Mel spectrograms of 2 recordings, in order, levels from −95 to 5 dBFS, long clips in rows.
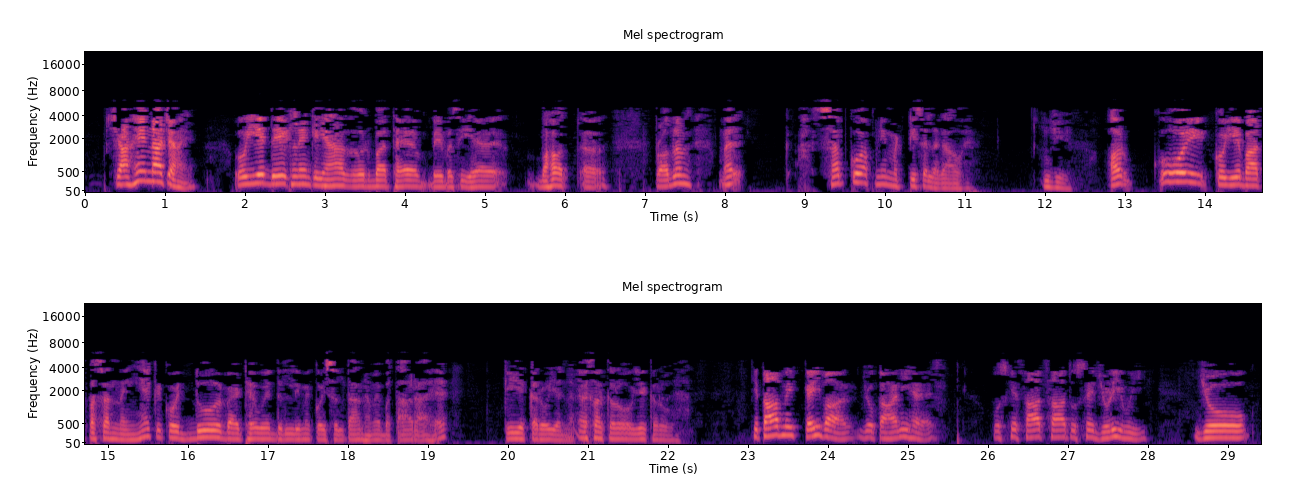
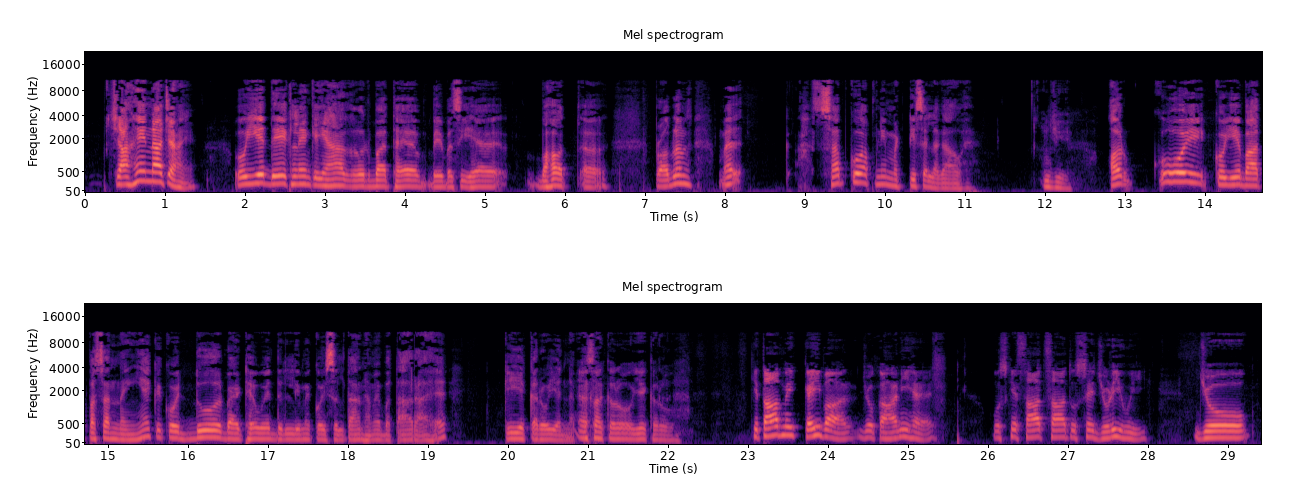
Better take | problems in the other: second | garbled, watery; badly; nothing above 5 kHz; slightly in the second

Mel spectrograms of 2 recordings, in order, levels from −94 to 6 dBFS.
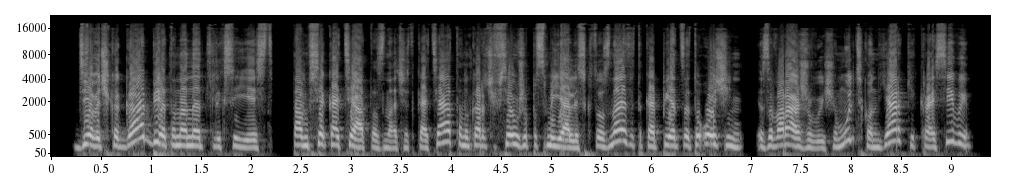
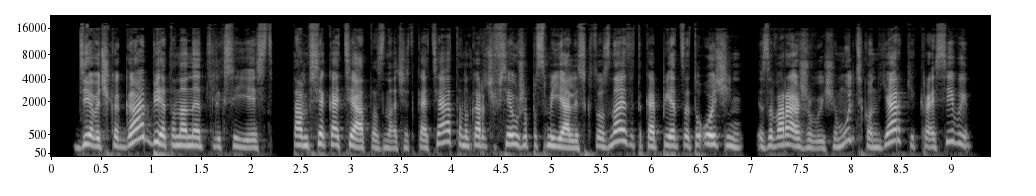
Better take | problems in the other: second | distortion; heavy; 8 dB below the speech

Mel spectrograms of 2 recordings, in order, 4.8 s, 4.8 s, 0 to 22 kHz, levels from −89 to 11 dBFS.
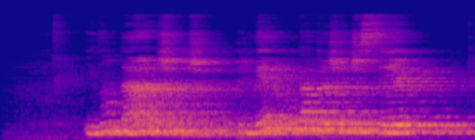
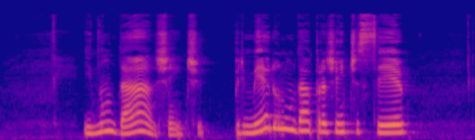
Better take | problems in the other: second | off-mic speech; far // room echo; strong; dies away in 2.8 s

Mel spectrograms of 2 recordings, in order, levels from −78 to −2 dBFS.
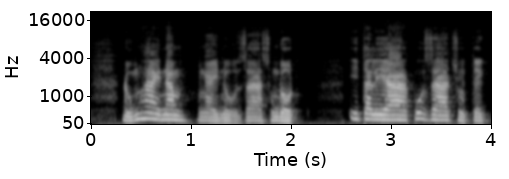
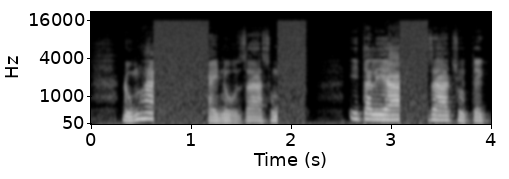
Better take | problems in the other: first | audio cutting out; filled with static; at 0.5 s for 0.5 s, at 2 s and at 3 s

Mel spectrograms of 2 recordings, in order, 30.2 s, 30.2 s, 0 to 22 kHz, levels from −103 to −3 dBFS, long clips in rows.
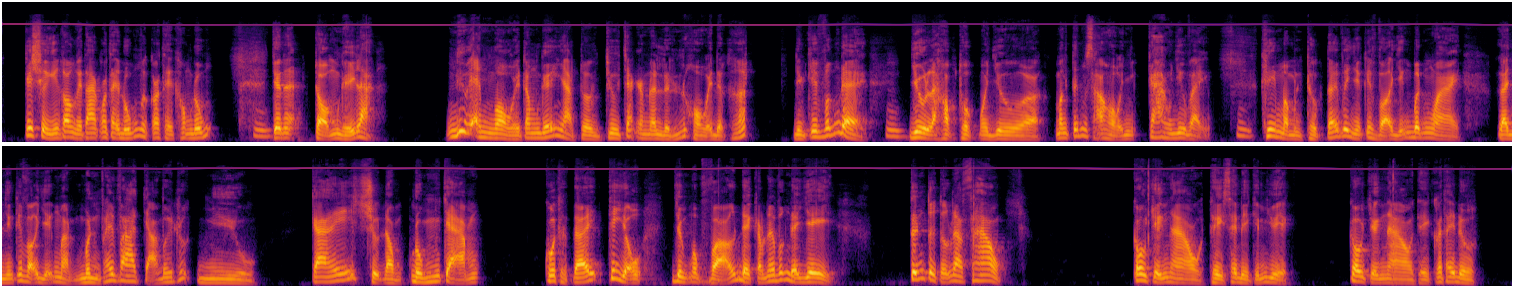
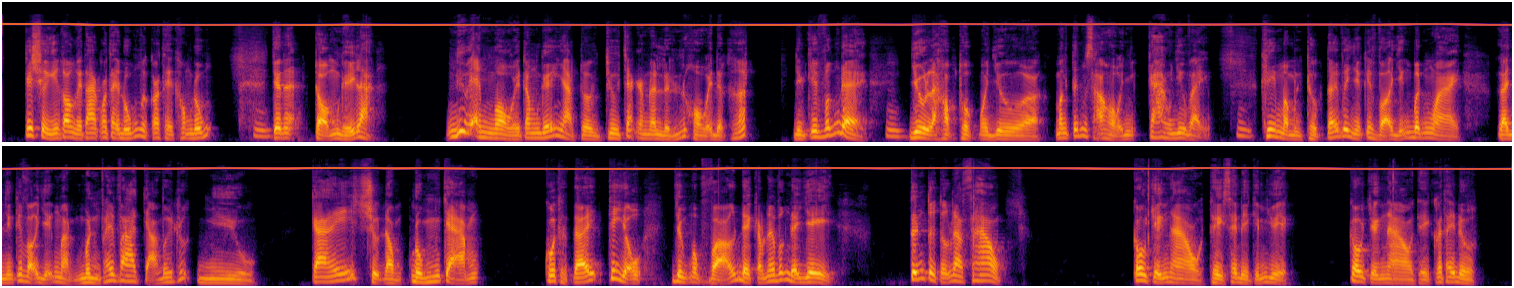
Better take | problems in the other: first | high-pitched whine; loud; throughout; 11 kHz, 6 dB below the speech; faint in the first

